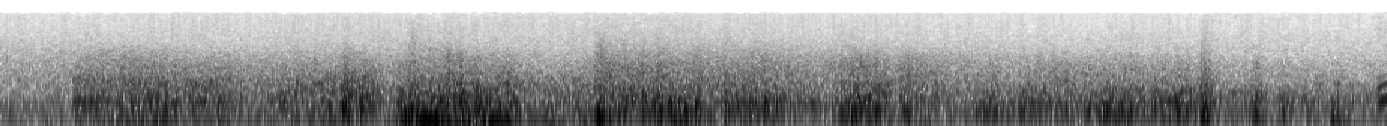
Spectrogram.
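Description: A thunderstorm with deep, continuous rolling thunder rumbling loudly through the whole stretch, swelling in heavy surges, with steady rain hissing underneath and no voices.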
